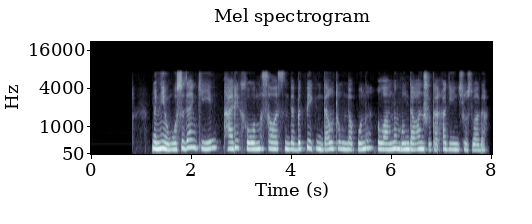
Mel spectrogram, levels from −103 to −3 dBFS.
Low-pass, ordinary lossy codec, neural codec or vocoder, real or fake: 7.2 kHz; none; codec, 16 kHz, 1 kbps, FunCodec, trained on Chinese and English, 50 frames a second; fake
